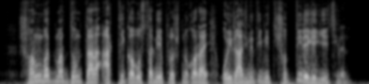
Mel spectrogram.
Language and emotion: Bengali, angry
